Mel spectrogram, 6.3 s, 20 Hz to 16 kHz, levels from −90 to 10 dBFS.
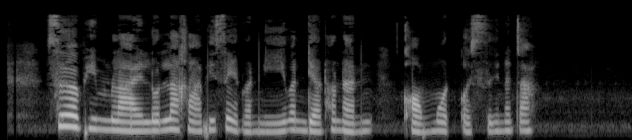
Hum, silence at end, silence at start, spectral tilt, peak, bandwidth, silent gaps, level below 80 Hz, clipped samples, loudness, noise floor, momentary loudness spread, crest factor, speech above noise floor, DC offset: none; 1 s; 0.15 s; -5.5 dB/octave; -6 dBFS; 11.5 kHz; none; -70 dBFS; under 0.1%; -26 LUFS; -63 dBFS; 12 LU; 20 dB; 37 dB; under 0.1%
